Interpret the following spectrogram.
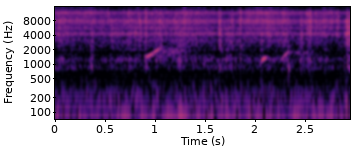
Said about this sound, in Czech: Jo, a to hvízdání, to teda... Dojdu k bodu, to už bylo ze hry. To už je ze hry. To už na sebe pískají jedna ta nepřátelská frakce, která se takhle rozmívá,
